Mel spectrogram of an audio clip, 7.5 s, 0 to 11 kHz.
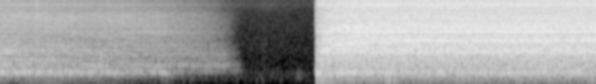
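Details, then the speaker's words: Hoover Turbopower 2 motor after oiling rough bearings, covers off so louder: winds down then restarts with loud steady high rush and faint whine, no surging; much smoother, sounds as it should. "So it's still very loud, but it does sound a hell of a lot more like a Turbopower 2 should sound."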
